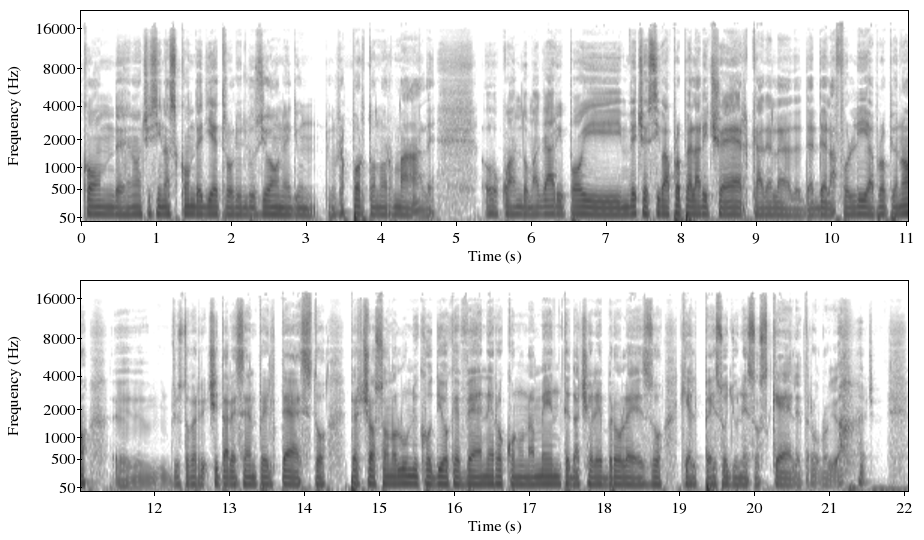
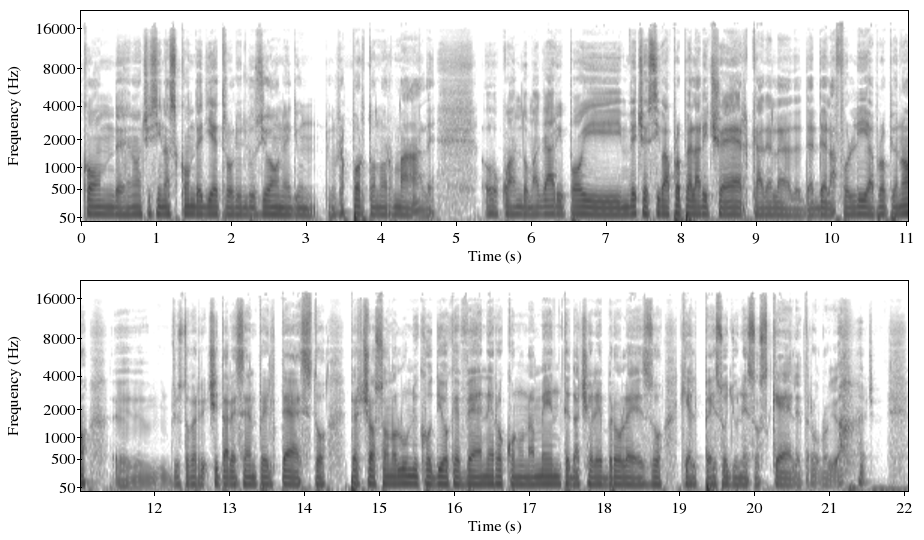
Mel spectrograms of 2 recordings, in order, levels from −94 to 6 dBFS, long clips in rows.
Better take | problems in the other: neither | none

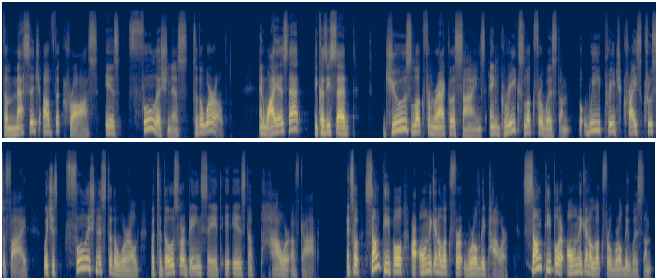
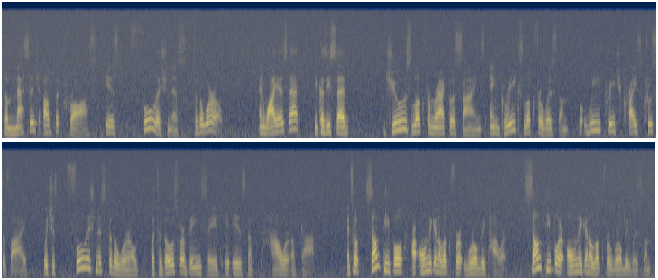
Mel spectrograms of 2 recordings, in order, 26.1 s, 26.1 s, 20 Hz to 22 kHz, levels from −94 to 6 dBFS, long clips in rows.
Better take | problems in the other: first | hiss; noticeable; throughout; 15 dB below the speech

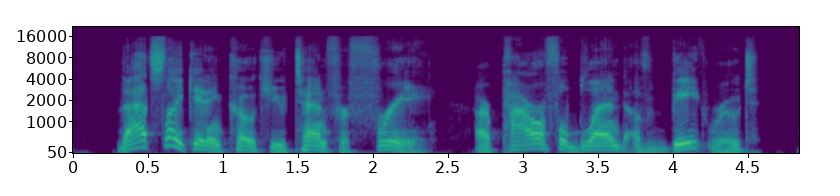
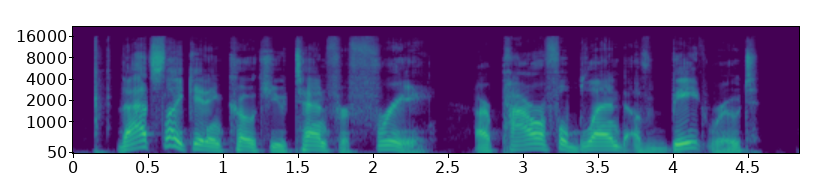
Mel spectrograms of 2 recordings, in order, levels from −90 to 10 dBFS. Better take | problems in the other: first | keyboard typing; faint; at the start; peak 15 dB below the speech

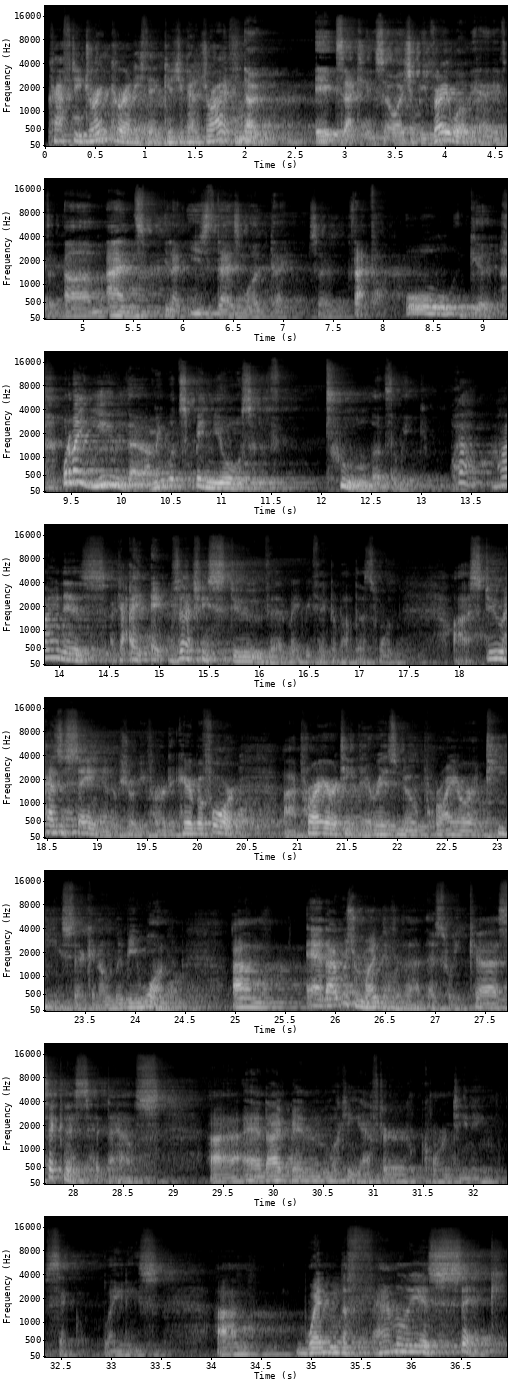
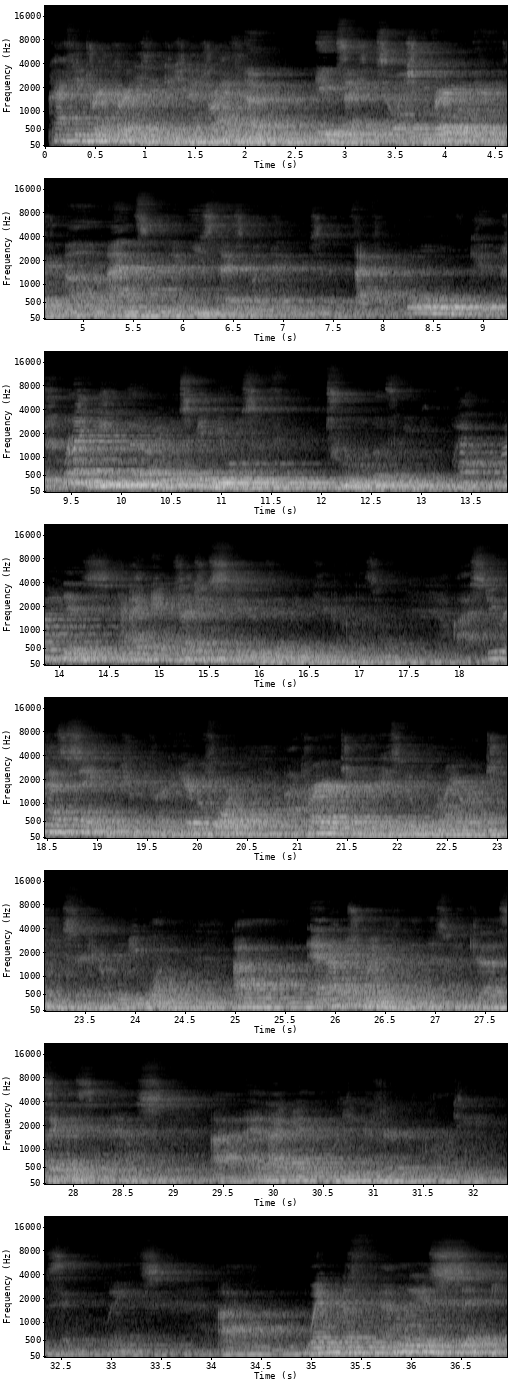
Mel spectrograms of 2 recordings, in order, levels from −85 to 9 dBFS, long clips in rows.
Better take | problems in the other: first | room echo; strong; dies away in 3 s; slight in the first // off-mic speech; far

